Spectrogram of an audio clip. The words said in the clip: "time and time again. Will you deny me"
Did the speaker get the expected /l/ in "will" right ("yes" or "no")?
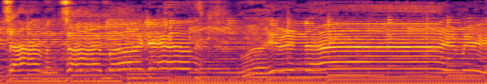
yes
